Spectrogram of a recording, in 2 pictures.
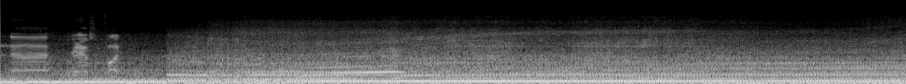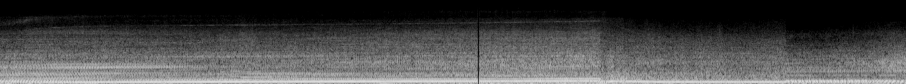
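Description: Loud, close engine drone of a turbo Corvette on the highway, its pitch climbing steadily and dropping at gear changes, over constant road and wind roar.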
